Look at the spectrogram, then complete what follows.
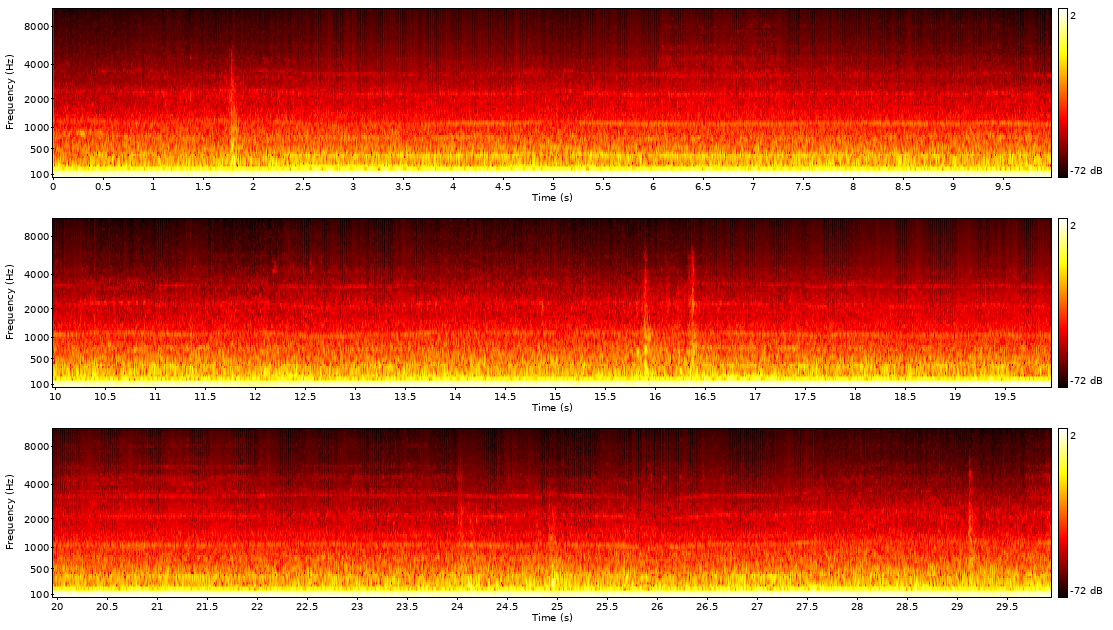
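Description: Daewoo excavator's diesel engine running steadily with a deep hum, with a brief dip about twelve seconds in and a few faint clicks.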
